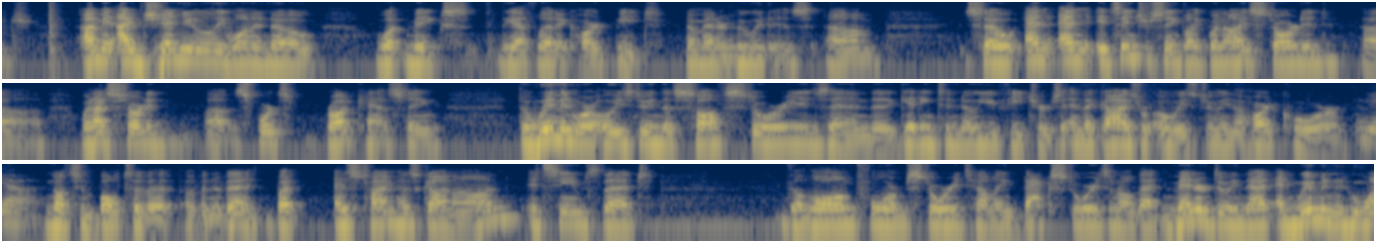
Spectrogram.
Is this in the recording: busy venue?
no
